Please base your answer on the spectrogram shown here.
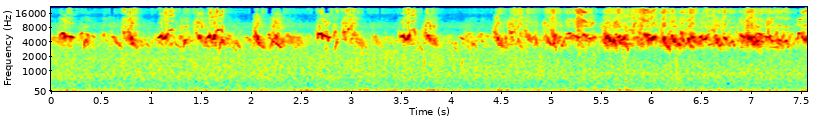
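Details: Birds chirping in Khalifa City: a busy chorus of quick, high twittering notes throughout, several voices overlapping, with a constant low rumble of background noise underneath.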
